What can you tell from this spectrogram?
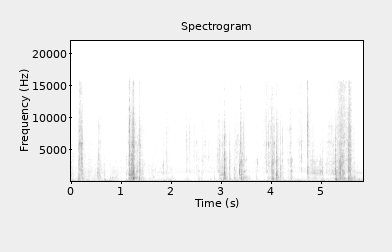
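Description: Faint handling of a cash binder: its strap and plastic envelope pages being moved, with rustling and crinkling and scattered light clicks.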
